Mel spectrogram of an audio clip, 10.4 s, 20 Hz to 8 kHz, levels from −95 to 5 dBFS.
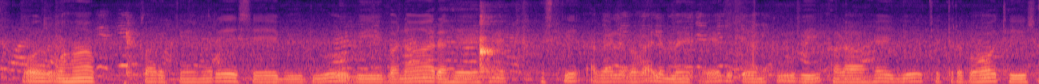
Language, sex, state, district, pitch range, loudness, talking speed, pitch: Hindi, male, Uttar Pradesh, Jalaun, 110-125 Hz, -22 LUFS, 145 wpm, 115 Hz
